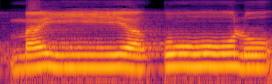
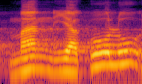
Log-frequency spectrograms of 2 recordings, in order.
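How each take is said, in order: First: The n merges into a doubled, nasalized y. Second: The n sound is pronounced clearly before y.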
